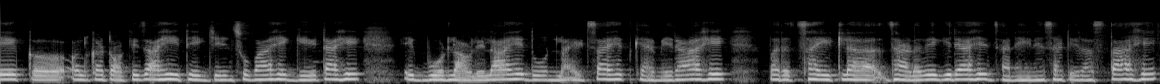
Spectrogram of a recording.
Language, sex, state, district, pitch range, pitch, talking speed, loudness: Marathi, female, Maharashtra, Pune, 205-230 Hz, 220 Hz, 150 wpm, -19 LUFS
